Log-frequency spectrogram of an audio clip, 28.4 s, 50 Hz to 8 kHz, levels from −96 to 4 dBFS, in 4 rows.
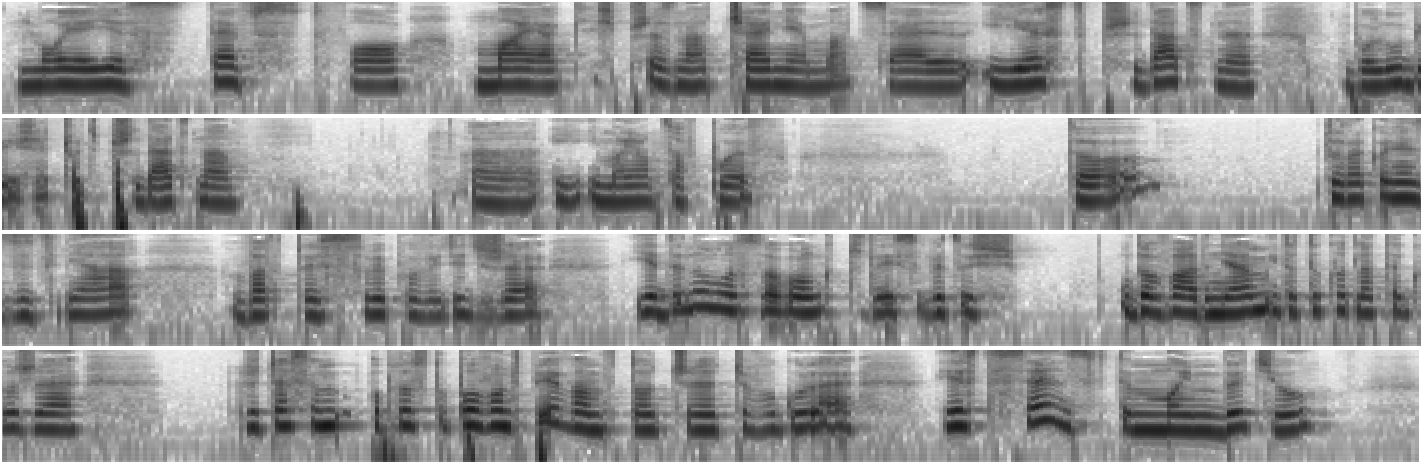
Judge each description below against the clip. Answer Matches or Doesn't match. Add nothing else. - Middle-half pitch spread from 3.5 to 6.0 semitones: Matches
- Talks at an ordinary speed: Matches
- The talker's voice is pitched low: Doesn't match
